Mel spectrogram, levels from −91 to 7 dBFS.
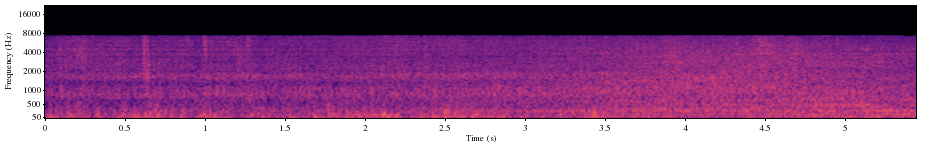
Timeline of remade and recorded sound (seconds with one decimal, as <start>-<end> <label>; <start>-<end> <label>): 0.0-5.4 recorded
